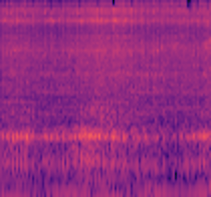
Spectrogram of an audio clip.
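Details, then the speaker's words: Nissan Sentra engine idling with a steady drone, rough low rumble and vibration from a worn belt tensioner whose spring loses pressure, plus bearing noise; replacing tensioner and belt eliminated the vibrations. "ruo de tensor de la correa y el movimiento que tiene"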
